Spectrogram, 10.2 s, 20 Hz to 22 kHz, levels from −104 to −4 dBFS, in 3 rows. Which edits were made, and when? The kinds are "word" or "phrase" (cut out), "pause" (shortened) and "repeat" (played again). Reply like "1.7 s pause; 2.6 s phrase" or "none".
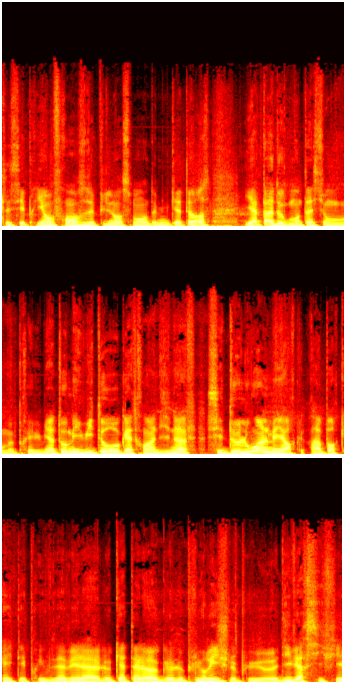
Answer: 5.4 s pause

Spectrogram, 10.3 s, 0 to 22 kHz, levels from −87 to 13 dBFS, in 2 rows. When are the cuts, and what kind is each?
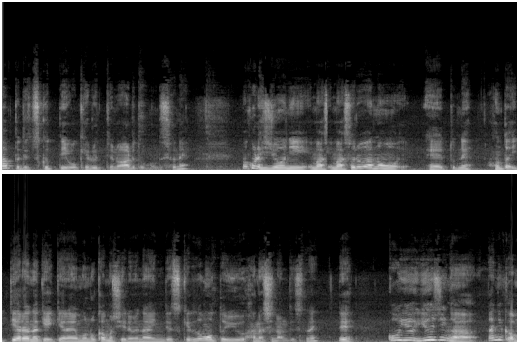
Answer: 3.2 s repeat; 4.8 s pause; 8.4 s pause

